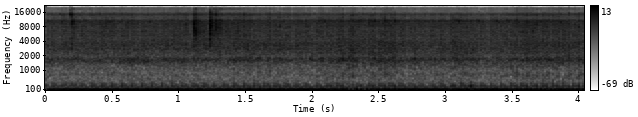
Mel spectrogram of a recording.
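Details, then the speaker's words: 1985 Honda CB1100F four stored about 20 years, after carb clean and fresh fuel, air filter in: even, steady idle burble with no knocks or misses. "I think I'm going to close the fuel and let it run a little bit without it. Just also let it cool down."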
